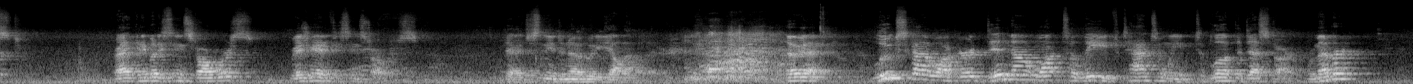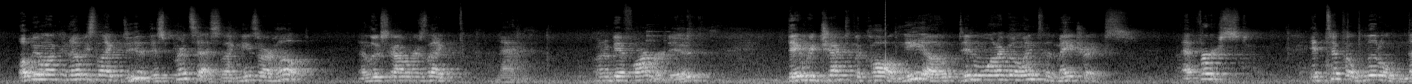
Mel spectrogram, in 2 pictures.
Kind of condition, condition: setting, live audience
